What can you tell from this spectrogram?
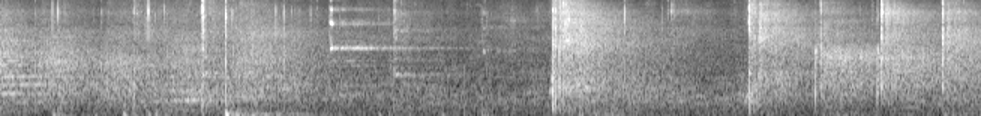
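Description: Scattered sharp cracks of badminton racket strings hitting shuttlecocks, and shoes on the court floor, echoing through a large sports hall, with voices murmuring in the background. The loudest crack comes about three and a half seconds in.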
